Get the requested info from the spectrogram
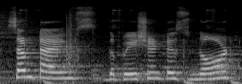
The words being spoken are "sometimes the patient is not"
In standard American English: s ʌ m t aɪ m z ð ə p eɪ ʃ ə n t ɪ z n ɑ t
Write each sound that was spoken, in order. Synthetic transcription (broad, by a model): s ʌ m t aɪ m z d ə p eɪ ʃ ə n t ɪ z n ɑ t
